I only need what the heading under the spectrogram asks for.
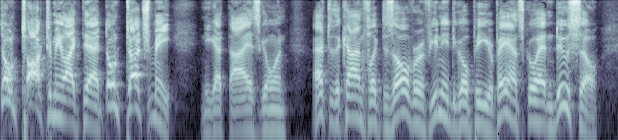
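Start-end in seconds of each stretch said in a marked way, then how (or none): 0.0-1.6 firm, commanding, pitched-up lion voice. Teaching how to defend yourself in a conflict with eyes and voice: lion-voice roar. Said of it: "we call it tiger eyes and a lion voice. You roar".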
